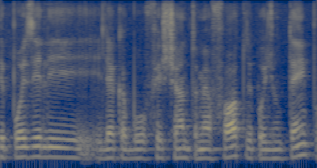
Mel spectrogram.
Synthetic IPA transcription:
d̪epojzelɪḛlɪakabowfeʃɐ̃nd̪ʊt̪ɐ̃mẽɐfɔt̪ʊd̪epojzd͡ʒɪũt̪ẽmpʊ

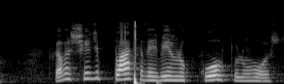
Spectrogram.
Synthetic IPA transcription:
fi̥kavɐʃejʊd͡ʒɪplakɐvehbẽd̪ʊnʊkoɾpʊnʊhoʃt̪

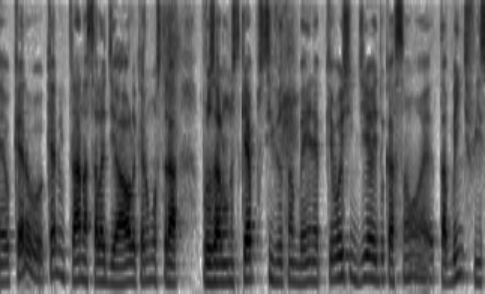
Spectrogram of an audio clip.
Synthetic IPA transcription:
ewkɛɾʊewkɛɾʊẽnt̪ɾaɾnɐsalɐd͡ʒɪawlɐkɛɾʊmost̪ɾaɾ | pɾʊzalũnʊskɪɛpo̥sivewt̪ɐ̃bẽj̃nɛpoɾkeoʒẽd͡ʒiɐed̪ukasɐ̃w̃ɛ̰t̪abẽj̃d͡ʒifis

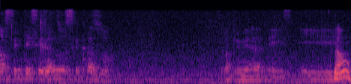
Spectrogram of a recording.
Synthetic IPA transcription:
wst̪ɾĩt̪ɐjsejzɐ̃nʊzvosekʰazo | pelɐpɾimejɾɐvejsɪnɐ̃w̃

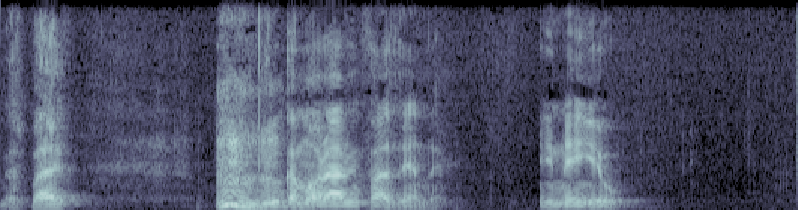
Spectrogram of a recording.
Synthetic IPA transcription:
mewspajs | nũŋkɐmoɾaɾɐ̃ẽj̃fazḛ̃nd̪ɐ̰ | inẽj̃ḛw

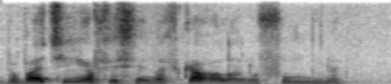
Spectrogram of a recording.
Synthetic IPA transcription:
pɐpajt͡ʃĩɲɐofisĩnɐfi̥kavɐlanʊfũnd̪ʊnɛ

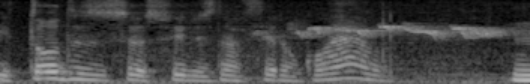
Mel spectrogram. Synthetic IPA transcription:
ɪt̪od̪ʊzʊsːewsfiʎʊznaseɾɐ̃w̃kõɛlɐn

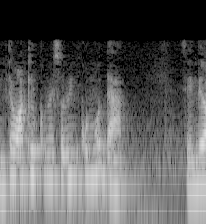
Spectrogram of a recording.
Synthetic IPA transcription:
ẽnt̪ɐ̃w̃akilʊkomesoamiĩŋkomod̪a | sẽnd̪e

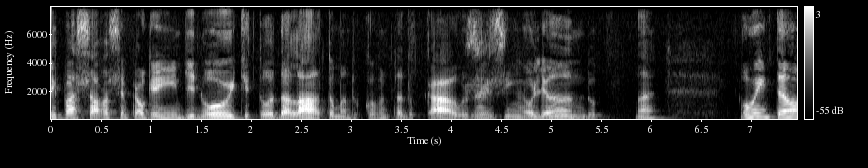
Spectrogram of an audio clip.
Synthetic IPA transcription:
ɪpasavɐsẽmpɾɪawɡẽj̃d̪ɪnojt̪ɪt̪od̪ɐlat̪omɐ̃nd̪ʊkõt̪ɐd̪ʊkahʊzvizĩɲoʎɐ̃d̪ʊ | nɛ | oẽnt̪ɐ̃

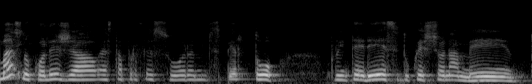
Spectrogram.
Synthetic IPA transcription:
mɐznʊkoleʒiawɛst̪ɐpɾofesoɾɐmɪd͡ʒɪspeɾt̪o | pɾʊĩnt̪eɾesɪd̪ʊkest͡ʃionamẽt̪ʊ

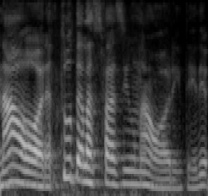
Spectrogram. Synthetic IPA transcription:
naɔɾɐt̪ud̪ʊɛlɐsfaziɐ̃w̃naɔɾɐĩt̪ẽnd̪ew

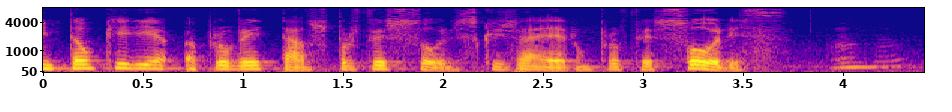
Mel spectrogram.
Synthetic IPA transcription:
ẽnt̪ɐ̃w̃keɾiɐʔapɾovejt̪aɾʊspɾofesoɾɪskɪʒaɛɾɐ̃w̃pɾofesoɾɪs

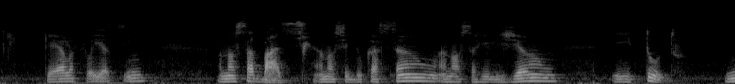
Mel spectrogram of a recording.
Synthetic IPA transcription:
t͡ʃɪ̥pɾkeɛlɐfoja̰sĩ | ɐnɔsɐba̰zɪɐ̰nɔsɐed̪ukasɐ̃w̃ɐ̰nɔsɐɦeliʒiɐ̃w̃ɪt̪ud̪ʊ | n

